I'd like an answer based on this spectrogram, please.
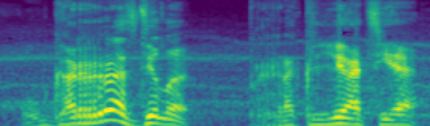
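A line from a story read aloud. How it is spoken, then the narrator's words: Muttering. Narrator (Russian): бормотал доктор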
